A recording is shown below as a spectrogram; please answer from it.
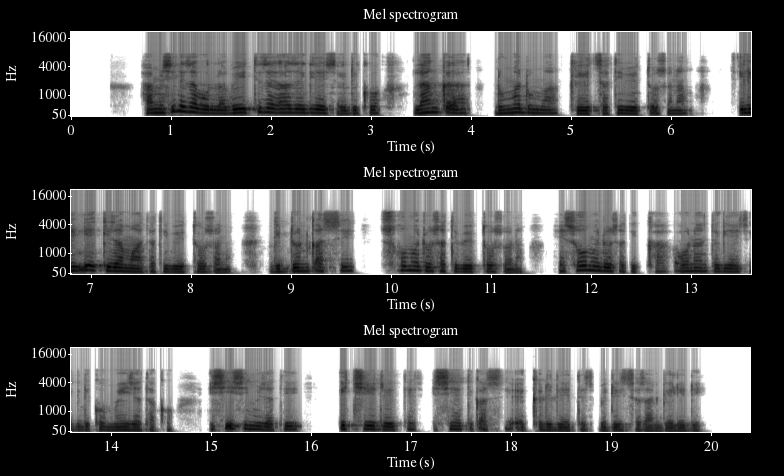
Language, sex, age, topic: Gamo, male, 18-24, agriculture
